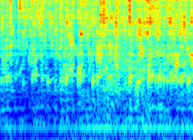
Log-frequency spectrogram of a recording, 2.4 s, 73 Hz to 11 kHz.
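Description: Water trickles and splashes steadily as it drains out of a 1955 Allis Chalmers WD45 tractor, a continuous close gurgling flow with no speech.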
